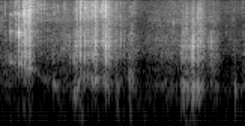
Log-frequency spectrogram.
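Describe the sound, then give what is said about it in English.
Someone bites into a crunchy snack seasoned with cayenne pepper and chews, giving a few bursts of crisp, crackly crunching in an uneven rhythm, fairly quiet, with no talking. “Eat one more of these before I start cutting this onion.”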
